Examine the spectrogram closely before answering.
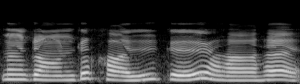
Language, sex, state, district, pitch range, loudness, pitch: Hindi, female, Madhya Pradesh, Umaria, 200-230 Hz, -15 LUFS, 215 Hz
